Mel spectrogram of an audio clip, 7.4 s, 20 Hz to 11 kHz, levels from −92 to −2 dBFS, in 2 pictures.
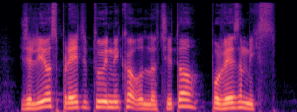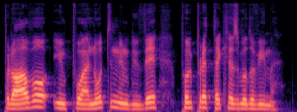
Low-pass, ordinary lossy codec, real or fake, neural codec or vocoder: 9.9 kHz; none; fake; codec, 24 kHz, 0.9 kbps, WavTokenizer, medium speech release version 1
